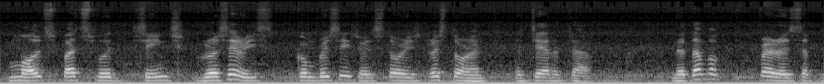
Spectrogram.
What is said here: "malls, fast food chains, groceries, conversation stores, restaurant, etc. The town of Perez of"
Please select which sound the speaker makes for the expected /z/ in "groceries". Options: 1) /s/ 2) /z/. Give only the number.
1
